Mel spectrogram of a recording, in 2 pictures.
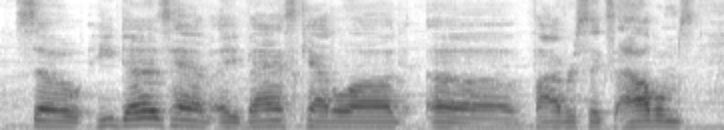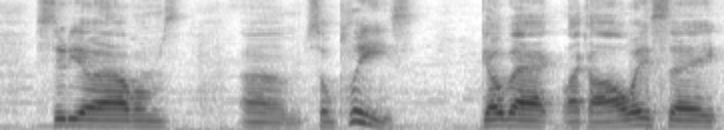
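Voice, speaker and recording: A man with a sore, rough throat giving a casual album review, slow and loose with lots of ums. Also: medium pitch, mellow. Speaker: music reviewer.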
